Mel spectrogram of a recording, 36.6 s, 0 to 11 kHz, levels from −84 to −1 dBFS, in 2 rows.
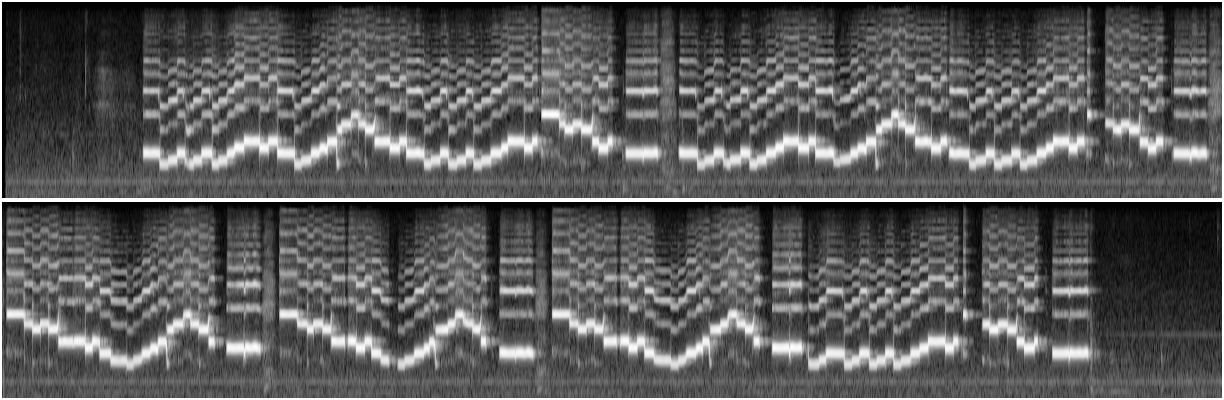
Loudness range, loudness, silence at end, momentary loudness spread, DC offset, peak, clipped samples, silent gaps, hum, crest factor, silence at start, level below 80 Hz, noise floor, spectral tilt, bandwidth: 2 LU; -10 LUFS; 1.95 s; 5 LU; under 0.1%; 0 dBFS; under 0.1%; none; none; 10 dB; 2.1 s; -60 dBFS; -50 dBFS; 0.5 dB/octave; 9.8 kHz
